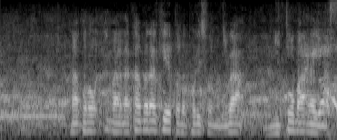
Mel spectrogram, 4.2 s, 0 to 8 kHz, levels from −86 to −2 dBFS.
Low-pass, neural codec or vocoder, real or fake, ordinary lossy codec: none; codec, 16 kHz, 4 kbps, FreqCodec, smaller model; fake; none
